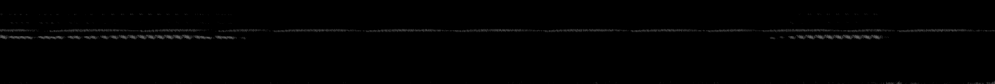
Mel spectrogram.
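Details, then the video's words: Autumn night insect chorus, crickets among them, from a garden vegetable plot, captured with a DR-40X recorder; one insect holds a continuous high tone with short breaks as another gives rapid pulsed trills at the start and near the end. "秋の虫の声 ASMRでおやすみなさい 〜虫の音を枕元で聞いてね〜 こおろぎ他"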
